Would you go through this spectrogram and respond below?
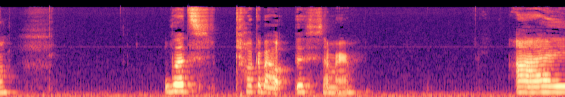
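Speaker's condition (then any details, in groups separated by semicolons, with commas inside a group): Cerebral palsy; infant ventilator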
